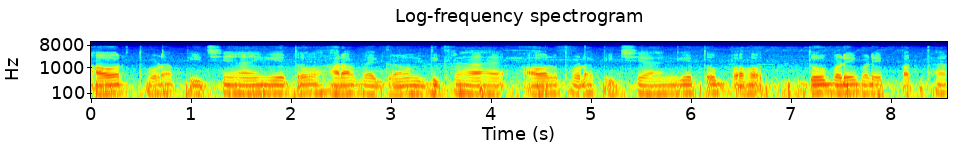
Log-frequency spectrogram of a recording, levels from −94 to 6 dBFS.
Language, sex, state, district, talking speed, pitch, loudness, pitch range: Hindi, male, Madhya Pradesh, Katni, 140 wpm, 105 Hz, -20 LUFS, 100-110 Hz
